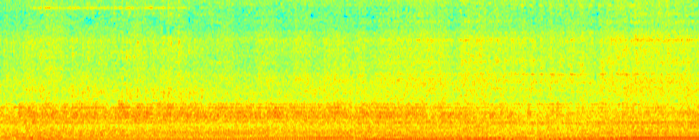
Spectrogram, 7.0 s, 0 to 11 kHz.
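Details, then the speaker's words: Kubota B3030 diesel tractor after 400-hour service and filter change, briefly started without coolant: idle has a short unsteady patch then settles to an even beat as a small air bubble clears through the injectors. "there you see that it was just a little bubble of air in it went through now she's good perfect"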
